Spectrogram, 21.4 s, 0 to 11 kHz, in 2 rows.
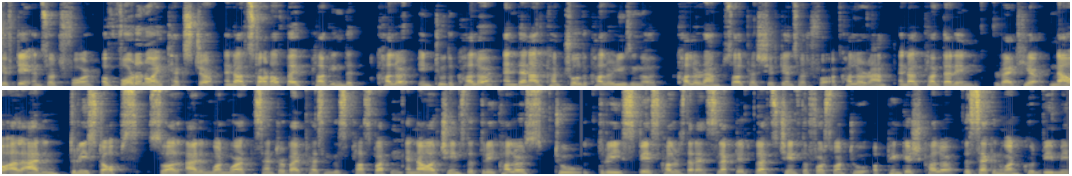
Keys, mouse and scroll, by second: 3.9-5.9 drag, 7.0 shift+a, 10.4 click, 10.4 middle click, 10.4-11.3 scroll up 4, 11.3-11.7 scroll up 1, 13.8-14.3 drag, 14.9 middle click, 14.9-15.2 scroll up 2, 15.2 click, 15.7 click, 16.6 click, 18.6 click, 20.4 click, 21.2 drag.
